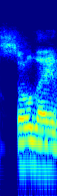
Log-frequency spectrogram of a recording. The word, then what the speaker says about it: Soleil: the announcements today for a new development called Soleil Lofts. That's spelled S-O-L-E-I-L.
